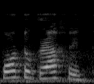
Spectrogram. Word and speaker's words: photographic: stress on the second whereas photographic has press on the second last syllable so this can be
